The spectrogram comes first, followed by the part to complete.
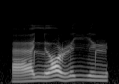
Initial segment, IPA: æ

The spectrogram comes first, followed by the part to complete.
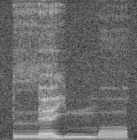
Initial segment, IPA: lː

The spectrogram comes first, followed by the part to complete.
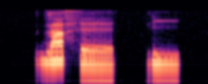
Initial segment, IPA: ɡ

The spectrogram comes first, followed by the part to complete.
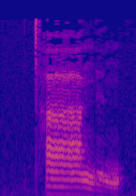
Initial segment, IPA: t̪ʰ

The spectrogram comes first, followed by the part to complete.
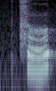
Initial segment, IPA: t͡s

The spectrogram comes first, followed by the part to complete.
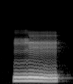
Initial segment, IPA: ŋ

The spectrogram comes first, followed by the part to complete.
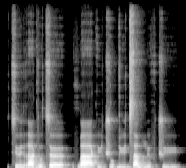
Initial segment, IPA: t͡s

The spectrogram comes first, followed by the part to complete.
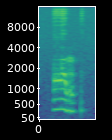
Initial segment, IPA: l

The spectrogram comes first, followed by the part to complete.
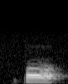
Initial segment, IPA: p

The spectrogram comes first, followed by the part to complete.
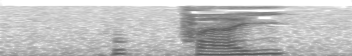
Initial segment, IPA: kʷ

